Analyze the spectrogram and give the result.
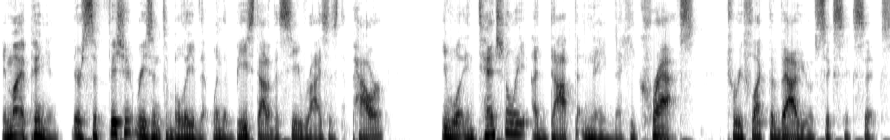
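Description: A man with an Indiana accent, somewhat breathy, at a moderate pace with very wide pitch swings, in a very clean recording with a silent background. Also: medium pitch for a man. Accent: Indiana Midwestern American. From US Midwest, Indiana. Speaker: podcast host, Bible teacher. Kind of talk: scripted religious teaching podcast narration. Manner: formal, measured.

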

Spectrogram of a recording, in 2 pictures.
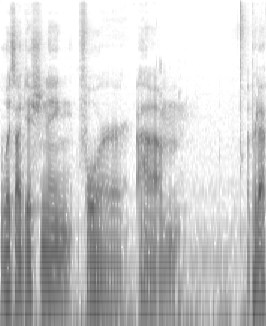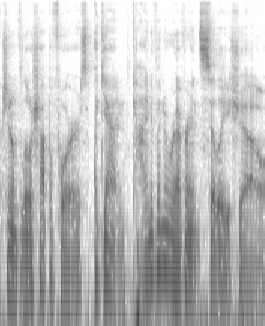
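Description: The speaker has an American accent and vocal fry. Delivery is at a moderate pace with lively intonation. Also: man. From US Midwest. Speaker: actor and director. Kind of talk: casual interview chat.

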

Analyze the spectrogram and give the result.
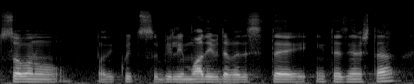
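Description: A man speaks at a moderate pace. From Bulgaria (Sofia and Varna). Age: 20s. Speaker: tech entrepreneur. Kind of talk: casual interview.

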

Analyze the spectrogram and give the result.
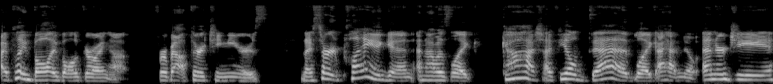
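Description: With an ordinary speaking voice, a woman talks at medium pitch and a moderate pace, her intonation lively. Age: 30s. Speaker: physical education teacher. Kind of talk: casual chat.

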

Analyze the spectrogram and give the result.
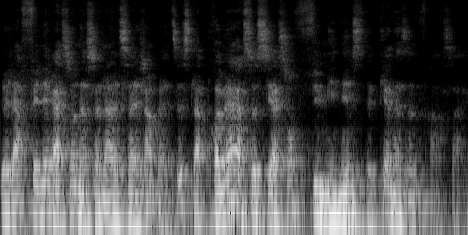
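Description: With lively intonation and audible room echo, a man speaks at a medium pitch and a moderate pace. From Quebec. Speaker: podcast host. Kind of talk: interview; scripted narration.

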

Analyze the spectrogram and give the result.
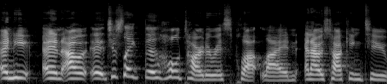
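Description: Lively intonation and a bright, sharp tone mark this woman's fairly quick speech. The recording is very clean, with a silent background. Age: 20s. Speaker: musical theater podcaster. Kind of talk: casual chat.

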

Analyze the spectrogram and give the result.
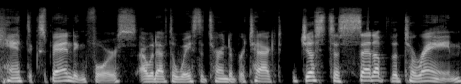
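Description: The speaker is male. He talks neither fast nor slow. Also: dry, close sound with no echo, very clean recording, silent background. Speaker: podcast co-host and competitive player. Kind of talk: casual chat. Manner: loud; laughs often.

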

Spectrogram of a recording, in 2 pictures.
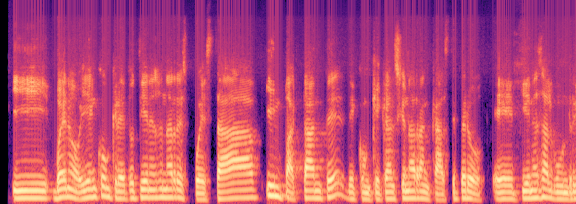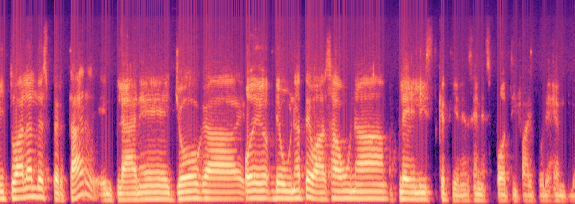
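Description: A dark, mellow tone with ordinary pitch variation, a fairly slow pace and hardly any pauses. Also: man, medium pitch for a man. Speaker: podcast host. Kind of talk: podcast interview.

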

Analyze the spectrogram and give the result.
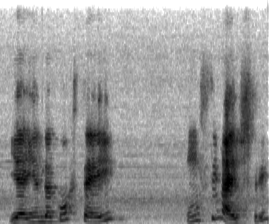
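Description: Noticeable background noise surrounds a woman speaking in a fairly high pitch. Her pitch swings very widely. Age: 20s. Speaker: yoga instructor. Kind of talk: interview.

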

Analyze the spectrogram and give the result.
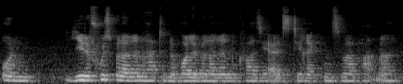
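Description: With noticeable background noise and audible room echo, a woman speaks at a fairly quick pace in a fairly low pitch. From North Rhine-Westphalia. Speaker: football player. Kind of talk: casual chat.

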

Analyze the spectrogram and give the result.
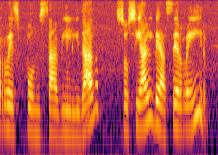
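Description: A woman talks at a very slow pace with lively intonation. Her pitch sits in the medium range. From Guatemala City. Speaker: stand-up comedian. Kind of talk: casual chat. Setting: video call.

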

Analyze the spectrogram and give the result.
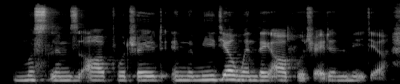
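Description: A woman speaks at a medium pitch. She talks with a London accent. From northwest London. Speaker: university student. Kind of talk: casual chat.

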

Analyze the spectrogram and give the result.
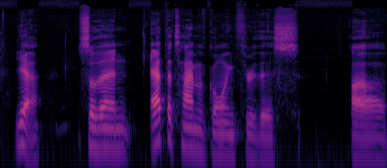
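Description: A plain, everyday voice from a man with an American accent, fairly low in pitch, at a moderate pace with ordinary pitch variation, on a very clean recording with a silent background. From Chicago suburbs, Illinois. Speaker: seminarian. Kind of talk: radio interview.

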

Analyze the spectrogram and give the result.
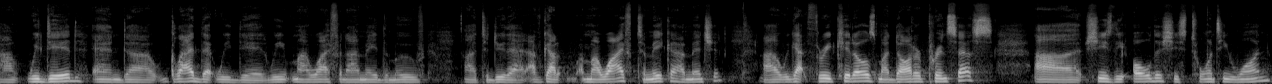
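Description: A man with an American accent and a normal speaking voice, medium in pitch, with ordinary pitch variation and a moderate pace. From upstate New York, Utica, then Oklahoma. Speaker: ministry director and former pastor. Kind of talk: interview conversation.

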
